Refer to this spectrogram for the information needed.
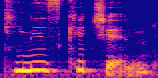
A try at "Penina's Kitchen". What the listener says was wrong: Oh, well, the way you said it sounded like Penis Kitchen.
